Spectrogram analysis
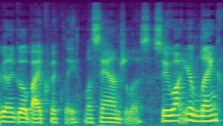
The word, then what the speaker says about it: Los Angeles: in this syllable uh in this name the ah vowel we also often write with a w so you can think about it like the word law with the s sound law loss los angeles and then our letter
